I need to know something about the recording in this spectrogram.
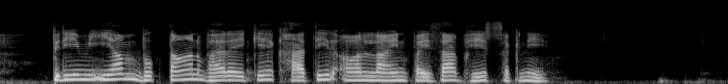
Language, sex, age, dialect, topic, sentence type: Maithili, female, 41-45, Angika, banking, question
